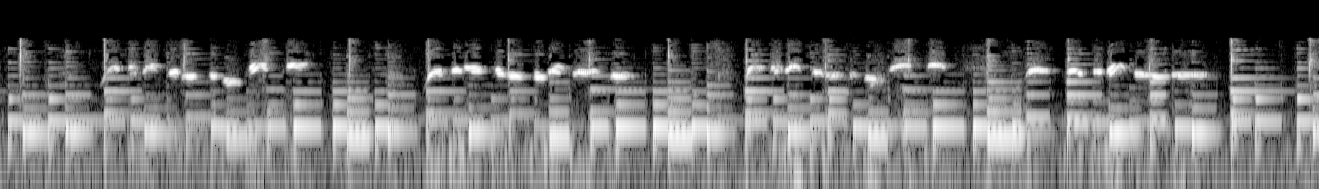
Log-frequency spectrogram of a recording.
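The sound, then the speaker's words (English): Someone whistles a lilting, wandering tune at a steady, moderate volume, carried over a plucked instrumental accompaniment that keeps a regular rhythm throughout, with no one talking. “When something fell to the ground, now some might say she's been smoking, but really she was just dreaming, whistling at the sky with her gun by her side.”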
